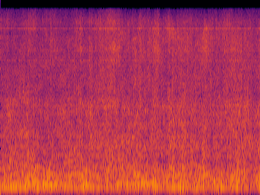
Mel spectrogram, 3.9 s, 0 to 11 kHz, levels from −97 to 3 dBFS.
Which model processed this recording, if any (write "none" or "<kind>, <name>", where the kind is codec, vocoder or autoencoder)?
codec, HILCodec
